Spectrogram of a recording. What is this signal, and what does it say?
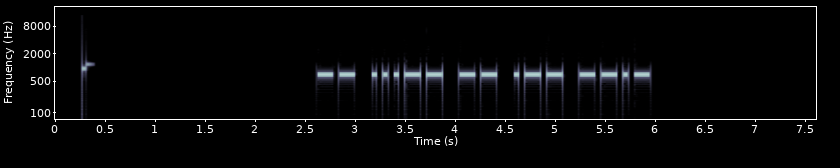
Morse code, heard as a keyed tone, about 22 wpm, 700 Hz. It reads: M3MWQ
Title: DXCC-100 Call Signs - 5 Characters - 22wpm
